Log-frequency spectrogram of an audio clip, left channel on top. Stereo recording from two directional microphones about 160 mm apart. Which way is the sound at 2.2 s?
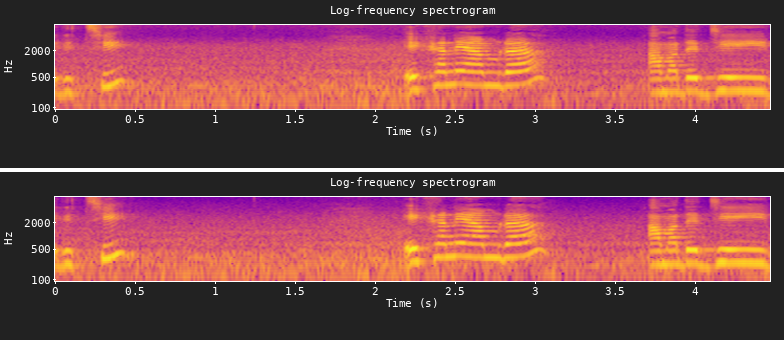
45° right (ahead or behind).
